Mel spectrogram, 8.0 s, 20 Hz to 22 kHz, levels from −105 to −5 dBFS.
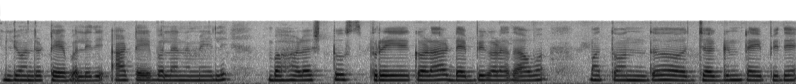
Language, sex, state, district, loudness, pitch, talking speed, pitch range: Kannada, female, Karnataka, Dharwad, -15 LUFS, 215 Hz, 130 wpm, 210-220 Hz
